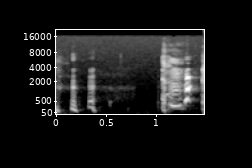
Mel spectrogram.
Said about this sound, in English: That'll make you cough.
